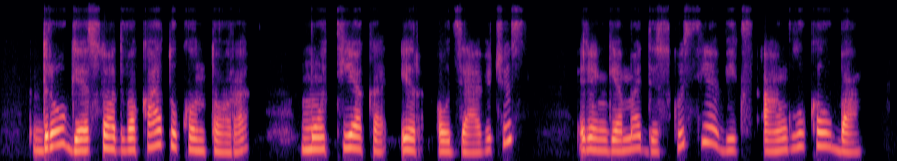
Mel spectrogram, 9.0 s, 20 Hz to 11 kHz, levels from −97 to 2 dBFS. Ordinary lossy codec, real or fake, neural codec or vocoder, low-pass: Opus, 24 kbps; real; none; 7.2 kHz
